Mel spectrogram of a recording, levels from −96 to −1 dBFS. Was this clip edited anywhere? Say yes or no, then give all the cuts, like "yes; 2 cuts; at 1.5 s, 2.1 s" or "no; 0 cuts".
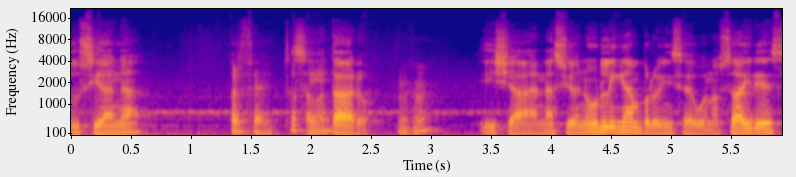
yes; 1 cut; at 3.1 s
